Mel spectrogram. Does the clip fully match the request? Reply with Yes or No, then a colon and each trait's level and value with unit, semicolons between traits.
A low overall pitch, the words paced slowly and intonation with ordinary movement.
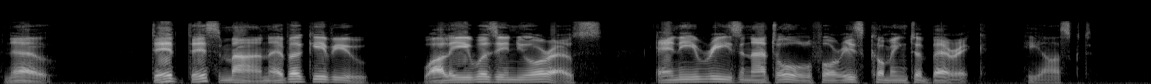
Yes: low, 105 Hz; slow, 125 wpm; average, 4.4 semitones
